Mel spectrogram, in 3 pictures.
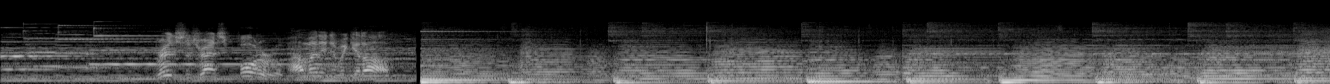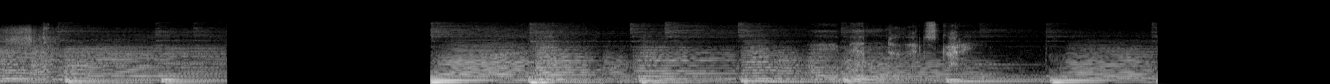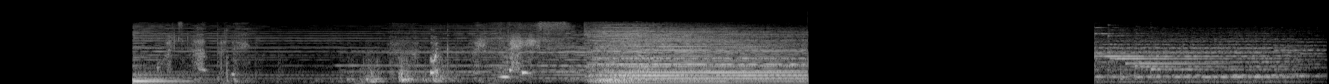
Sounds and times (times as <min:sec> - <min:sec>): Music: 0:00.0 - 0:15.6, 0:17.6 - 0:24.9, 0:28.0 - 0:34.7, 0:37.6 - 0:39.8
Speech: 0:01.6 - 0:03.9, 0:21.4 - 0:23.2, 0:28.2 - 0:29.1, 0:30.9 - 0:32.3.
